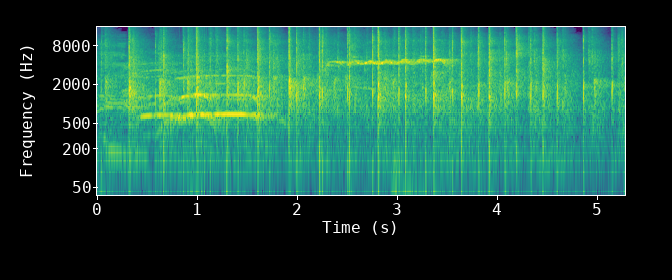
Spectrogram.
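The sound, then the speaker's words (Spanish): Applause from a small group, dense and continuous at first, then thinning into scattered individual claps. Brief whistles or cheering tones sound over it early on. “¡Listo! Un aplauso para”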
